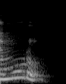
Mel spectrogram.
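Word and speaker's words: 室: Kita taunya ini bacanya Shitsu di sini, tapi ternyata bacanya Muro ya.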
